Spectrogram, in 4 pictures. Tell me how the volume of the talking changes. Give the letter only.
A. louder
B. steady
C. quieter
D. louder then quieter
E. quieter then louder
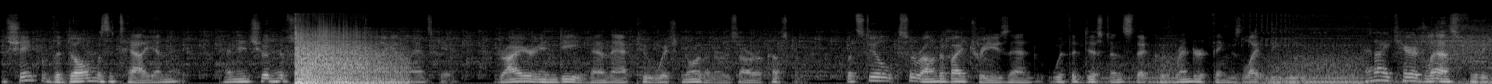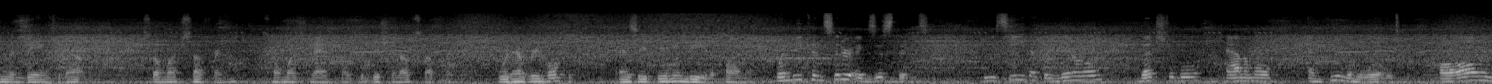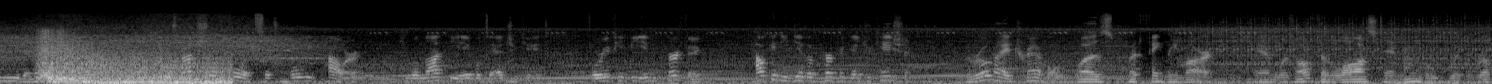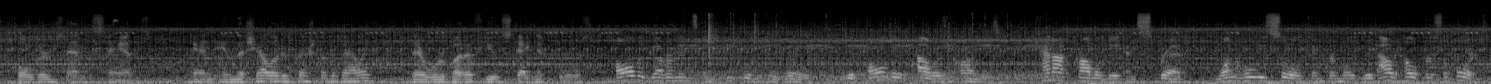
B.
